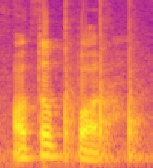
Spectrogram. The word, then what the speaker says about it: অতঃপর: উচ্চারণটা এইযে বিসর্গের উচ্চারণ সাধারণত বিসর্গ যদি আসে এর পরের বর্ণটা দুইবার উচ্চারিত হয় যেমন আমরা বললাম অতঃপর অত পর ঠিক আছে বাট আবার আমরা যখন বলব দুঃখ এখন কিন্তু খ দুইবার হবে না।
